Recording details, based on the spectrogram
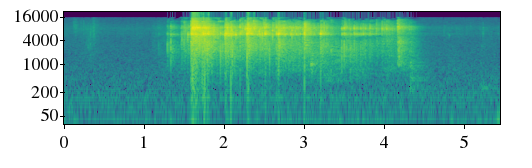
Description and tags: PVC Pipe Spill
I dumped a bunch of small cuts of PVC piping onto a tile floor.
